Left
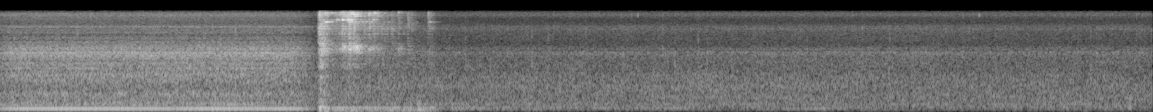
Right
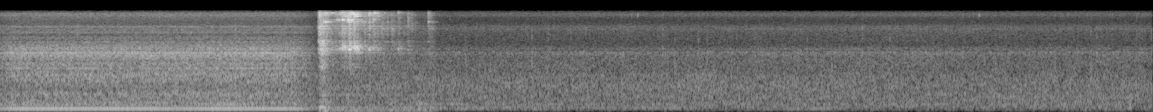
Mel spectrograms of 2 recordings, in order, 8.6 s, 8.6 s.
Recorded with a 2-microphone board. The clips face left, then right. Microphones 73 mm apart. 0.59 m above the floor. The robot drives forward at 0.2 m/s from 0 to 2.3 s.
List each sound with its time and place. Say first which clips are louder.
2.4 s keys jangling: right 1 dB; 50° left (ahead or behind), 1.0 m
